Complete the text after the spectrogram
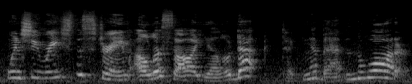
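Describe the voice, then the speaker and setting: A woman reads a children's story aloud, expressively acting out animal sounds and voices in a fairly high, very animated, fairly quick voice. The recording is noisy, with a distant microphone.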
